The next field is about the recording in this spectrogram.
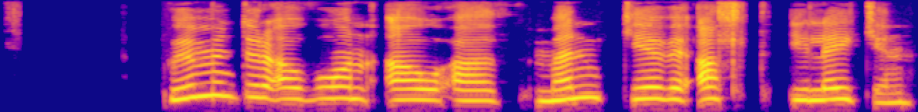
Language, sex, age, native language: Icelandic, female, 20-29, Icelandic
